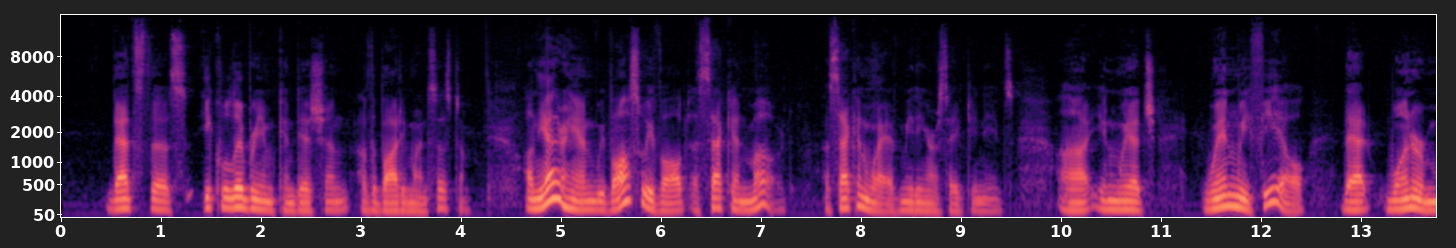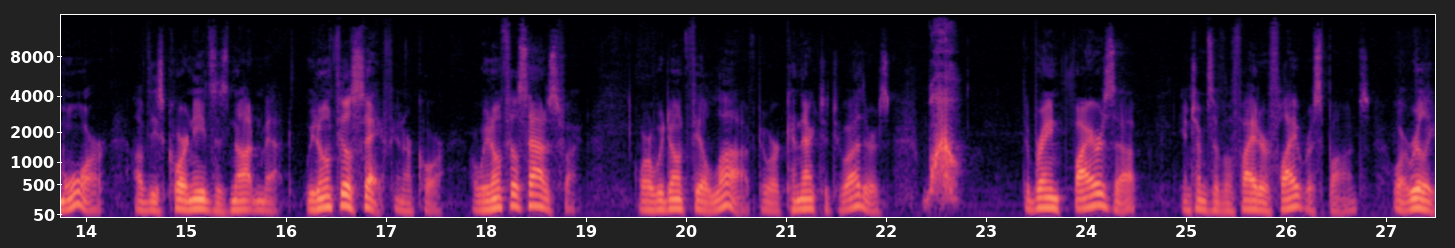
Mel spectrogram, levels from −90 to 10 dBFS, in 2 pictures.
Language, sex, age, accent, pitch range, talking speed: English, male, 50-69, American, 105-130 Hz, 165 wpm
